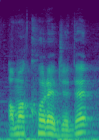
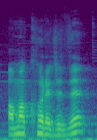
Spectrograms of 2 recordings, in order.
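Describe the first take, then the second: The two takes are said the same way.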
